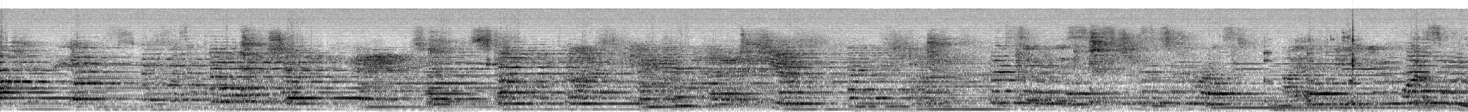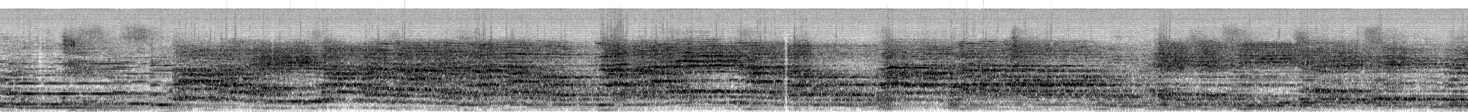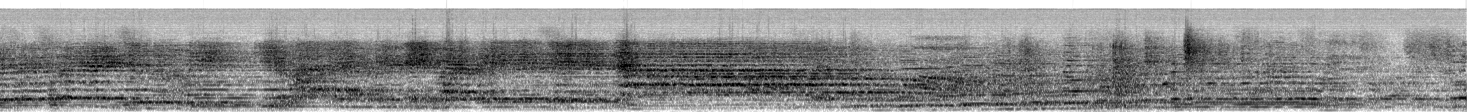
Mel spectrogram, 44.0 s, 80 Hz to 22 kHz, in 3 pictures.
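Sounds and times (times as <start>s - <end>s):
chorus of teenage voices singing: 0.0s - 44.0s.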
